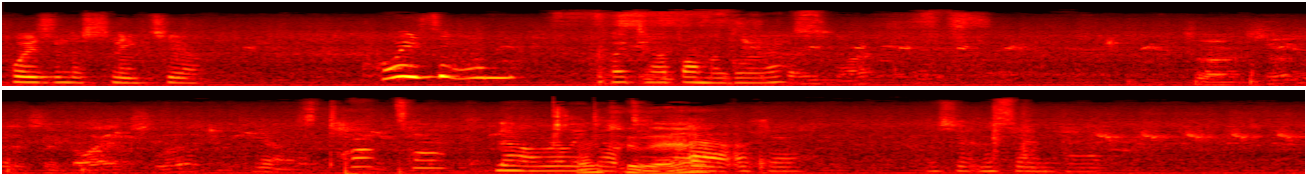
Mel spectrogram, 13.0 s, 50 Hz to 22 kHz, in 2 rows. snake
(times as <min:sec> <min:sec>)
0:02.5 0:05.3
